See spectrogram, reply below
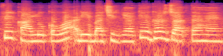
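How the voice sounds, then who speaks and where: A woman narrates a children's bird story in a high voice. The delivery is scripted storytelling, recorded with faint noise behind it. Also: moderate pace, fairly bright tone.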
